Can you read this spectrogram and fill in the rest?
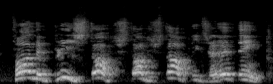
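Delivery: put-on high, pleading child's cry to stop. Child pleading with father in story.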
